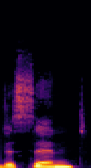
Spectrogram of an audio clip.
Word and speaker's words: descent: we can say so there's a slight difference in pronunciation decent and descent Descent of the hill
